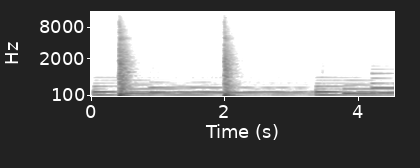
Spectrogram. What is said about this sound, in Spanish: Y otra vez, y otra vez, y otra vez. Sea quien sea, fuera quien fuera el que estaba fuera de mi cuarto, quería entrar. Por alguna extraña razón, no quería hacer nada más que tocar la puerta, quería que yo mismo abriera la puerta.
